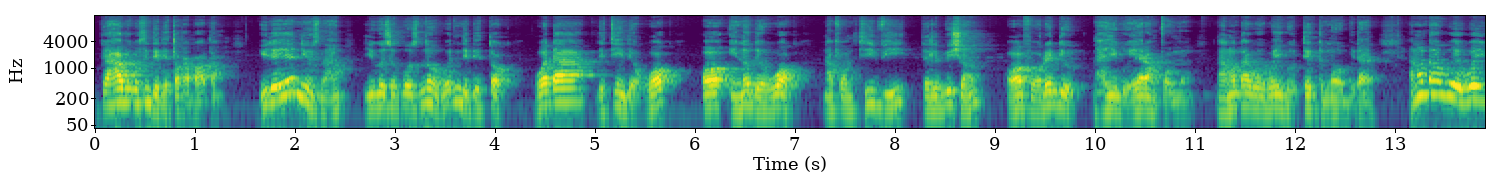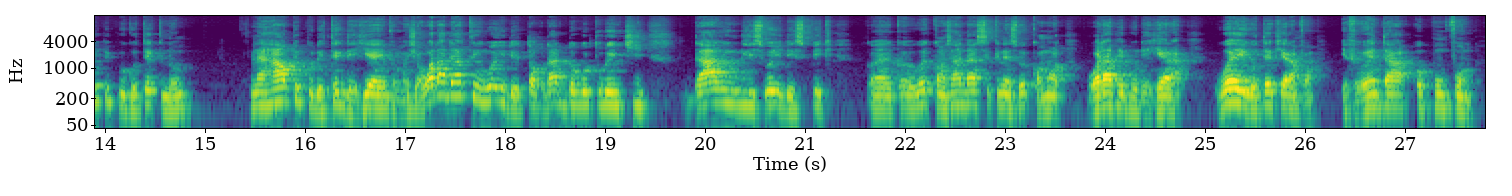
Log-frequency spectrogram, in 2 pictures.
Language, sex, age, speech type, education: Nigerian Pidgin, male, 30-45, spontaneous, tertiary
